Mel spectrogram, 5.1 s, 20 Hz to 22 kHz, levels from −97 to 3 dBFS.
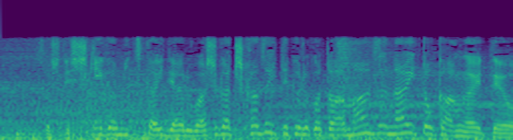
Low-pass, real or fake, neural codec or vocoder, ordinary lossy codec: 7.2 kHz; real; none; none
